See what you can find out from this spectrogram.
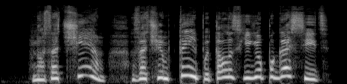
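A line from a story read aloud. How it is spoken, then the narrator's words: Exclaimed. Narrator (Russian): воскликнула Анаис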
